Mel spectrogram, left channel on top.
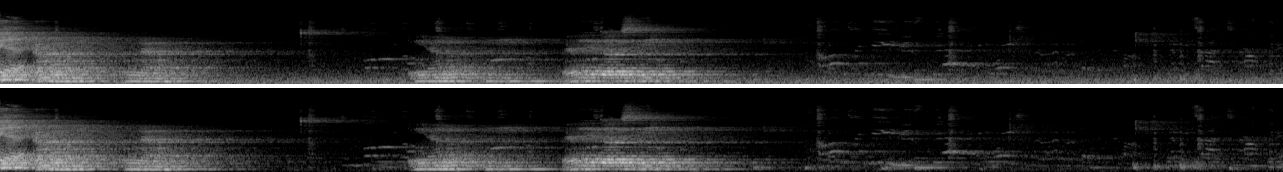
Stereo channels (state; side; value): noise; left; rumble, 13 dB below the sound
